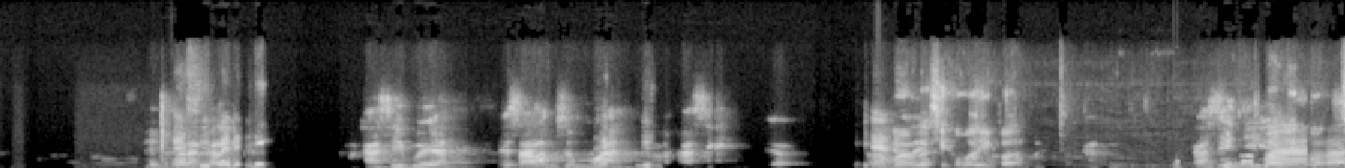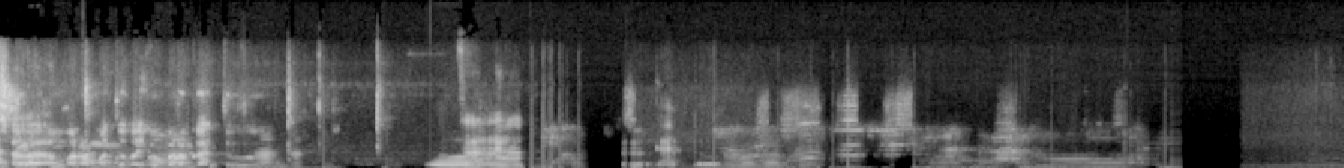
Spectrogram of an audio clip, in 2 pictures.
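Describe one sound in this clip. An older woman talks with animation over an online call.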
